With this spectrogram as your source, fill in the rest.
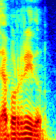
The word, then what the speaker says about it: aburrido: Double R, let yourself go. R. Porque es aburrido.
